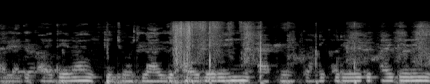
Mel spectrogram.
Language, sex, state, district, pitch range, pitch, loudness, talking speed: Hindi, female, Chhattisgarh, Kabirdham, 150-170 Hz, 160 Hz, -25 LUFS, 290 wpm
